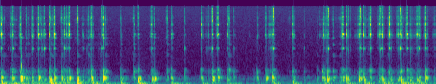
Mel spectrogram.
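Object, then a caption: Plastic drinking cup. Fingertips tap the base and sides of an empty, hollow, translucent plastic drinking cup with a popsicle print, held upside down over a microphone. The result is a quick run of dull, hollow, boomy taps with very short ring, steady through the clip with a brief quieter stretch near the middle.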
